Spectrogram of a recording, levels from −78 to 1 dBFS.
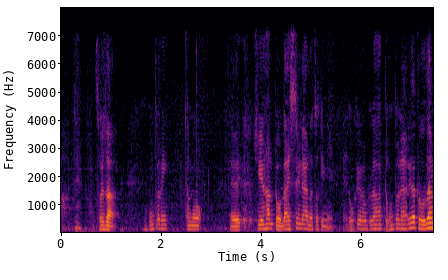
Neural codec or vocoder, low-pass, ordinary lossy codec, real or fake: codec, 24 kHz, 0.9 kbps, WavTokenizer, medium music audio release; 7.2 kHz; none; fake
